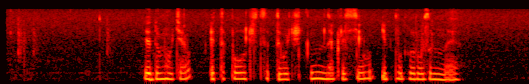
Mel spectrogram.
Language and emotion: Russian, neutral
